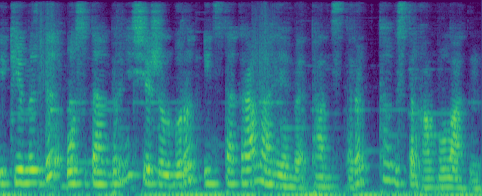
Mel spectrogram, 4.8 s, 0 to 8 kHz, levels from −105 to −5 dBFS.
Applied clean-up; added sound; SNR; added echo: neural separator model SepFormer DNS4.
